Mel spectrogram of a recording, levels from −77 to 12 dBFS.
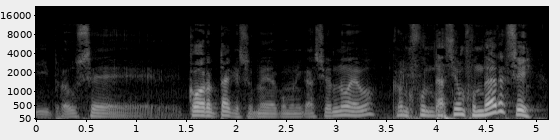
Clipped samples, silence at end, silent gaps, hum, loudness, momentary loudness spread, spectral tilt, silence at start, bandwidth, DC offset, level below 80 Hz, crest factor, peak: under 0.1%; 0.05 s; none; none; -26 LUFS; 15 LU; -6.5 dB/octave; 0 s; 11.5 kHz; under 0.1%; -44 dBFS; 18 dB; -8 dBFS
